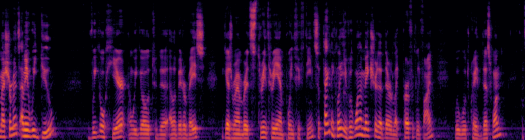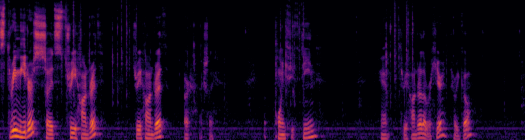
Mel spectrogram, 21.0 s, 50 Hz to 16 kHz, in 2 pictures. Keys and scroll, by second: 7.5 alt+Tab, 11.1-12.9 typing, 12.0 Tab, 13.1 Tab, 14.1 ctrl+z, 15.1 Tab, 15.5-16.2 typing, 16.2 Return, 17.7-18.5 typing.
